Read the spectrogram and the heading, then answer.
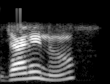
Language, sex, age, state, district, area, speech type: Odia, male, 45-60, Odisha, Nabarangpur, rural, conversation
